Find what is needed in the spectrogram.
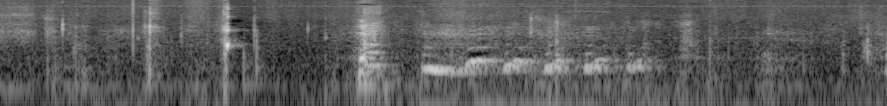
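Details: Five-day-old baby boy on his first night home, in a good mood and not crying during a nappy change, has repeated hiccups before a breastfeed: hiccups.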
